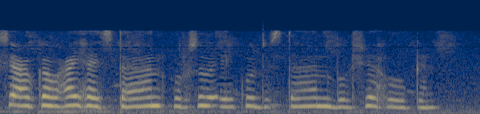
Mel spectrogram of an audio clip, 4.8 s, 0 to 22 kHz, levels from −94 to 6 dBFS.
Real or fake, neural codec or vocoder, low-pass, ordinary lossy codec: real; none; 7.2 kHz; AAC, 32 kbps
